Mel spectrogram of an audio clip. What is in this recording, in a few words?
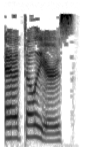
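"ateliers", English, uk British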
